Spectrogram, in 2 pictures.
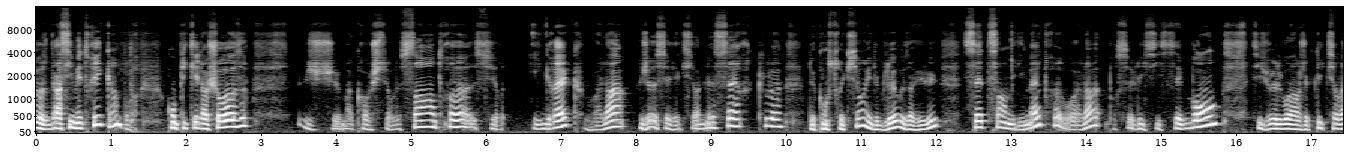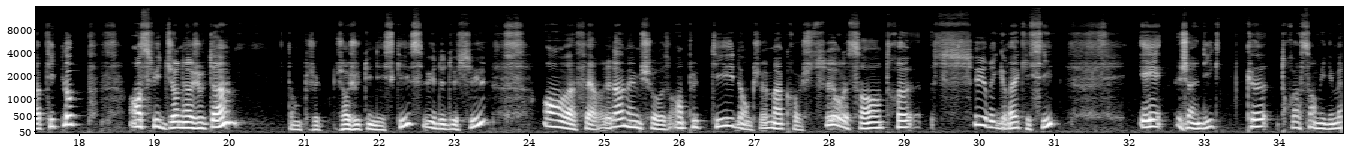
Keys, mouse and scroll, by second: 3.8 click, 6.6 click, 7.4 right click, 8.3 click, 9.6 click, 12.1 KP_7, 12.5 KP_0, 13.0 Return, 14.8 click, 16.8 click, 21.3 click, 22.5 click, 23.2 click, 25.5 click, 28.0 click, 30.9 click, 32.3 right click, 33.2 click, 34.1 click.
